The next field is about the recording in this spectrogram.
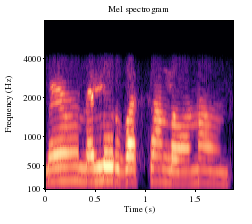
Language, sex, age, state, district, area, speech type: Telugu, female, 60+, Andhra Pradesh, Nellore, rural, conversation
